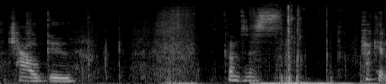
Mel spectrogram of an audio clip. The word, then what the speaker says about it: ChiaoGoo: It's ChiaoGoo. That's how you pronounce that. No, it's got an O after the A. Chow. ChiaoGoo. ChiaoGoo.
